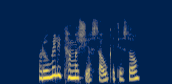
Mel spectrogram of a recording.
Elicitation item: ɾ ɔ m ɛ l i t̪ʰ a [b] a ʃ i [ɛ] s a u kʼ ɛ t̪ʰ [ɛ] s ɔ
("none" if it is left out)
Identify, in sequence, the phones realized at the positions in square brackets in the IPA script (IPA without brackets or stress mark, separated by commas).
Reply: m, a, ɛ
